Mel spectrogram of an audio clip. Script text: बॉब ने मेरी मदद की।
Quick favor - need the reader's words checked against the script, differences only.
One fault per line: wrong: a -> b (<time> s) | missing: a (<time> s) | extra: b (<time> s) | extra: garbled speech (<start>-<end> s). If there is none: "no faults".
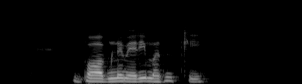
no faults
